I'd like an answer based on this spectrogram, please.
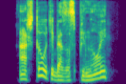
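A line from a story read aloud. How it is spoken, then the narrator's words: Mocking question. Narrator (Russian): насмешливо спросила Женя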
